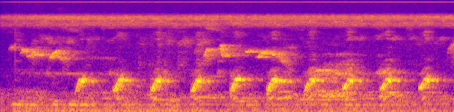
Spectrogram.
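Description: A frog calling over and over: short, downward-sliding notes at about two and a half a second, with a few higher chirping calls between them. A steady high-pitched drone runs behind.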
